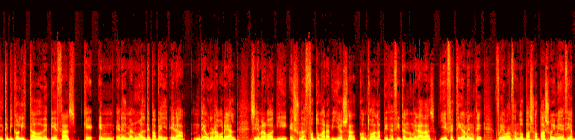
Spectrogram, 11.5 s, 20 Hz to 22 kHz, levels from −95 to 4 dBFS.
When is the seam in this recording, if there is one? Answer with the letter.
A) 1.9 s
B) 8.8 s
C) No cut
B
